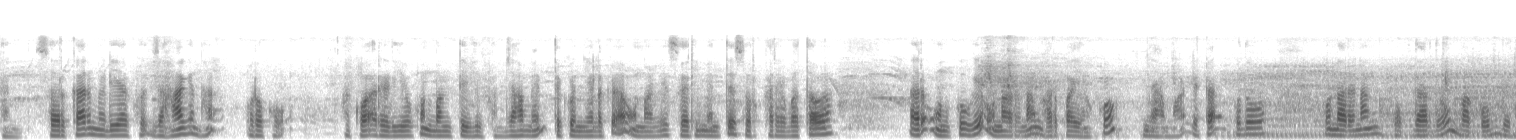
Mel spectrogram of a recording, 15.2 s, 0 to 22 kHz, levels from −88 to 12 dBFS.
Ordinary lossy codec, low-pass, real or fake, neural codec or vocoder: none; none; real; none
